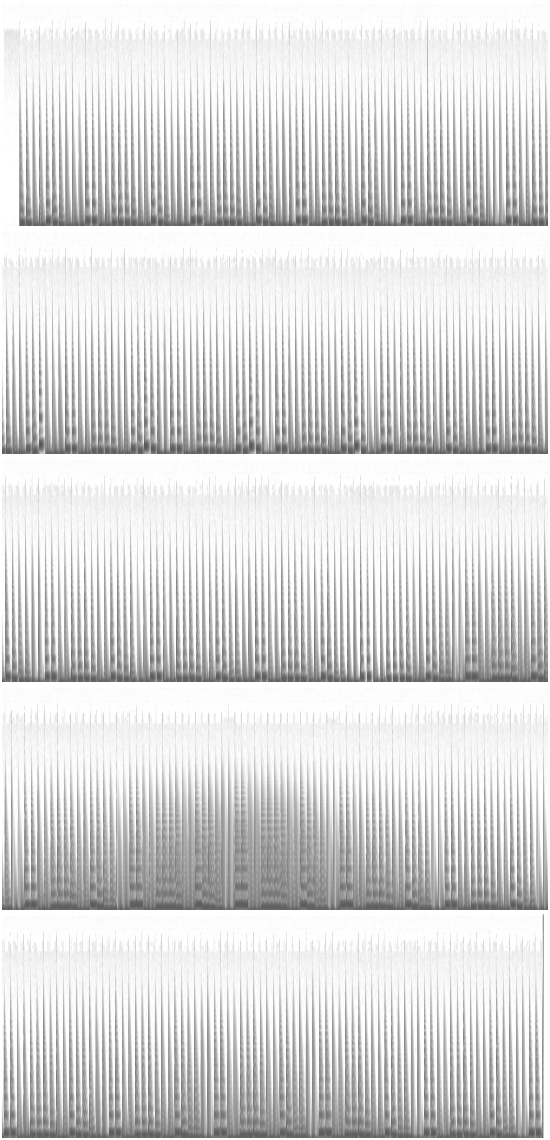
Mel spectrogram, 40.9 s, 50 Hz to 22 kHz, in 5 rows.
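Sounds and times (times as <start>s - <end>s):
bass sequence: 0.2s - 40.8s.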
